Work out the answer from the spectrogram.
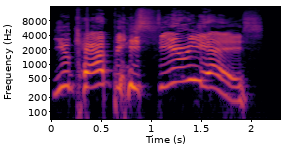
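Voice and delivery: high, loud, drawn-out laughing shout; disbelieving yell. Real, not acted. Streamer reacting to chat's result, loud stunned laugh-shout. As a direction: stretch it out in disbelief.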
